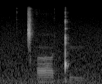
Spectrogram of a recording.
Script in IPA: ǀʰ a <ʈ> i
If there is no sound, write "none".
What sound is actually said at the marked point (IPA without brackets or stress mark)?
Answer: ǃ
